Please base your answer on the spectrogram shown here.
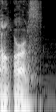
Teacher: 重度卷舌，整个舌身往回卷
